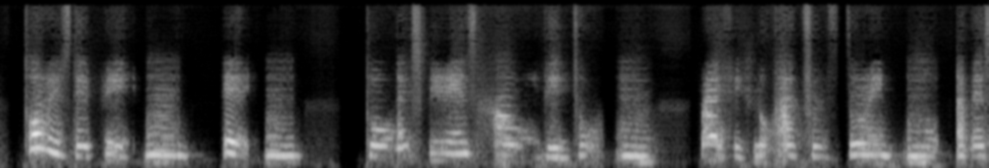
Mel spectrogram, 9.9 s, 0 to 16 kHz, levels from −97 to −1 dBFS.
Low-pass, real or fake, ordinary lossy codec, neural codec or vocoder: 14.4 kHz; fake; MP3, 64 kbps; codec, 44.1 kHz, 0.9 kbps, DAC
